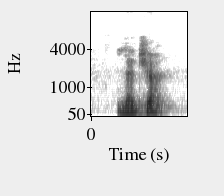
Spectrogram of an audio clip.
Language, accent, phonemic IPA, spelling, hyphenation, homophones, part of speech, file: English, Southern England, /ˈlɛd͡ʒə/, ledger, led‧ger, leger, noun / verb, LL-Q1860 (eng)-ledger.wav
- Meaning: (noun) 1. A book for keeping notes; a record book, a register 2. A book or other scheme for keeping accounting records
